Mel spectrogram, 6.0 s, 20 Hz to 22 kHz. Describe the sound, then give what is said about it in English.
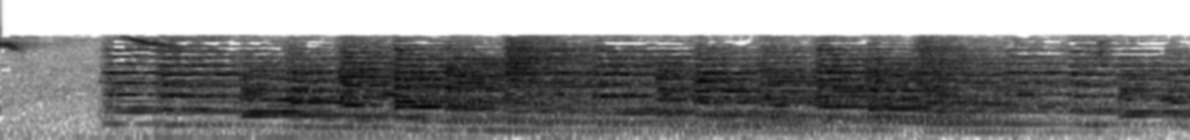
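Eight church bells ring in rounds, in order from the highest to the lowest: a steady descending sequence of overlapping metallic strikes with long ringing tones that layer into a dense, resonant wash, loud with no voices. “What you do is you start with the bells in order from the highest to the lowest in what we call rounds, so 1, 2, 3, 4, 5, 6, 7, 8.”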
